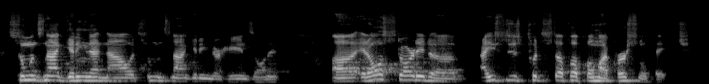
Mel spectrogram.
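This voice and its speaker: Talking at a very fast pace, a man with a high pitch uses ordinary pitch variation in an animated tone that is bright and sharp. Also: big swings in loudness. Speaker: firefighter and instructor. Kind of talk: casual chat. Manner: loud.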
